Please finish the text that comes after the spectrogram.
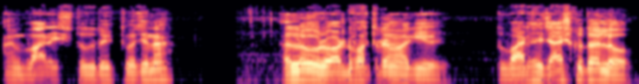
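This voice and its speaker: A man's voice: on the low side, steady tone, very fast, no echo, natural voice. A man voicing an angry, suspicious, foul-mouthed old village husband in a comic cartoon, cursing and scolding. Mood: fuming. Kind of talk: comic Bengali cartoon voice acting.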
